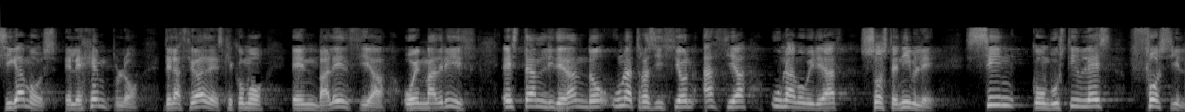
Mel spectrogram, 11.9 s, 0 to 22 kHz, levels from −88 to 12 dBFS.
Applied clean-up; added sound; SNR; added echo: none; none; none; none.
